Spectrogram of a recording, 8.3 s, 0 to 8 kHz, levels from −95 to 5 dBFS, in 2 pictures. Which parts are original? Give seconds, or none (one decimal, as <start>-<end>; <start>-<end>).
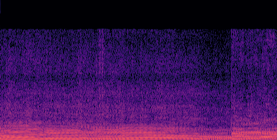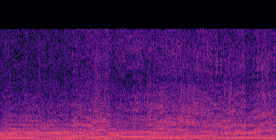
0.0-8.3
